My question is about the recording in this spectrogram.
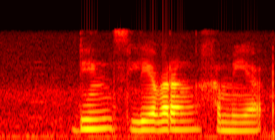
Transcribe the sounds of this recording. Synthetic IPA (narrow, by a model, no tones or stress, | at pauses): dinsliəvəɾəŋχəmiə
